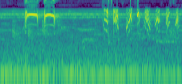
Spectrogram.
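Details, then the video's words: Bar-winged prinia calling for luring birds in forest: two loud arched whistled chirps, a second of quiet, then a quick series of about eight thin, sharp ticking chirps. "Suara Pikat Burung Ciblek Cocok Untuk Memikat Di Hutan"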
